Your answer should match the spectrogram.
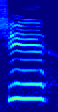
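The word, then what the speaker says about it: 四: Extremely unlucky is pronounced as she.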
